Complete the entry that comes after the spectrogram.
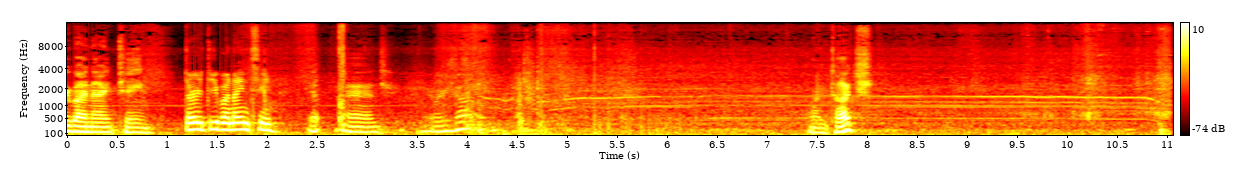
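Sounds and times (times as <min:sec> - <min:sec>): sunroof motor whining: 0:00.0 - 0:11.0.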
